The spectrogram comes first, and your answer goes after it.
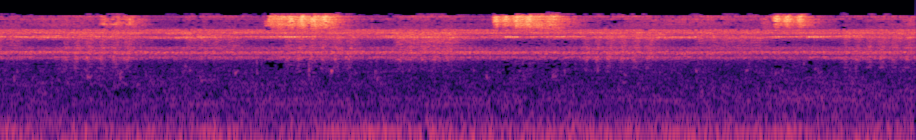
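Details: Backyard crickets in the North Georgia Mountains trill in a continuous shrill chorus, with brighter pulses swelling about every two seconds over a soft low background rumble.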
